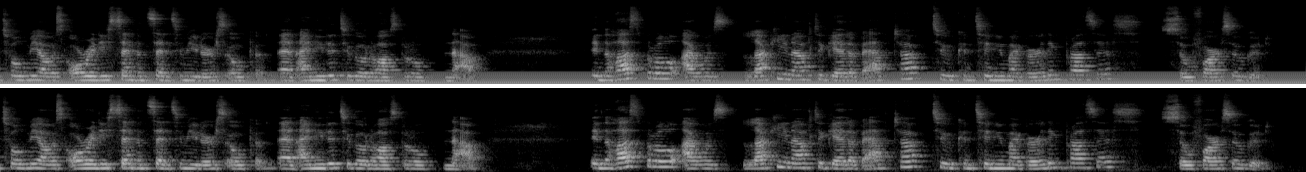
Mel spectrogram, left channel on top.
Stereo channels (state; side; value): noise; left; hum, 5 dB below the sound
